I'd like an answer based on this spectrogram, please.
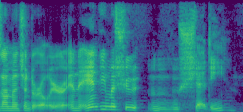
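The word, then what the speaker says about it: Muschietti: mentioned earlier and Andy muschetti well I did say it right machete yeah right um Andy Miss said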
